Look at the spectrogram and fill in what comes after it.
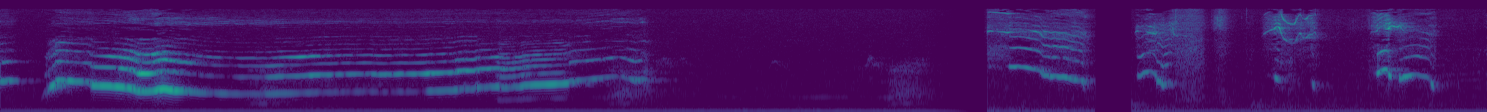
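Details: Whining puppy letting out a long drawn cry lasting about three seconds, a steady wavering tone with rich overtones, then a pause before several short, high falling whimpers.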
